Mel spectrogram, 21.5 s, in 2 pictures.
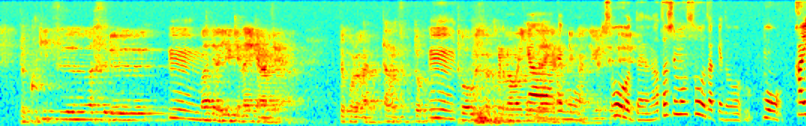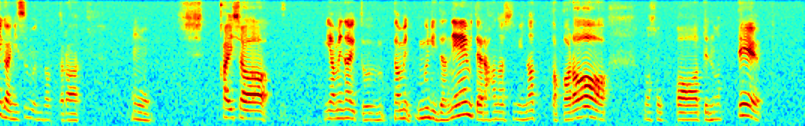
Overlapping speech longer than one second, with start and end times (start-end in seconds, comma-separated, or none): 7.0-8.4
